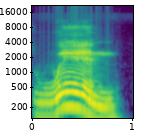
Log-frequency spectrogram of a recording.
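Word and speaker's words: Nguyen: It's pronounced win. Vietnamese last name rough pronunciation is win.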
